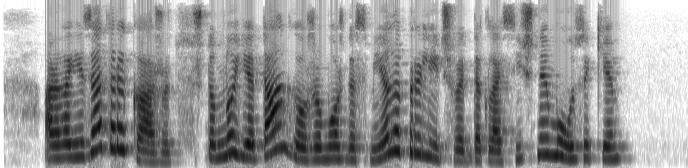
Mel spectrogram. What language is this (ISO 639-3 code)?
bel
